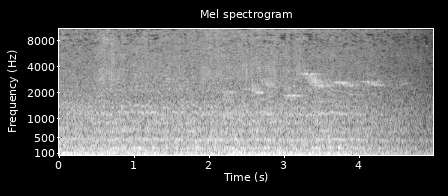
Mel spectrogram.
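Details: Bees in a suburban backyard give a steady, low droning buzz, with faint distant bird notes.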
